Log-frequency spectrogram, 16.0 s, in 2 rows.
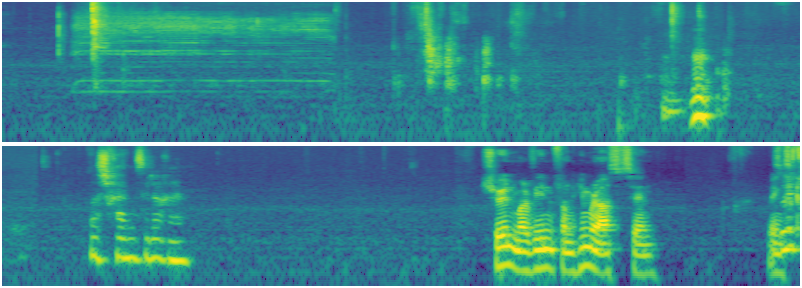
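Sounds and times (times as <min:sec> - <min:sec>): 
camera shutter click: 0:00.6 - 0:03.2
speech: 0:06.6 - 0:07.2, 0:08.9 - 0:10.0, 0:12.9 - 0:14.6, 0:15.6 - 0:15.9.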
